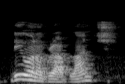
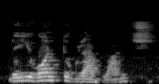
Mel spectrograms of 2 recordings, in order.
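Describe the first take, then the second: First: "wanna" run together with no T; casual spoken form. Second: "want to" in two words with the T kept; careful, separate "want to"; full written form. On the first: Teacher showing spoken English, casually reduced. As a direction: slide through "wanna" as one word. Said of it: "In spoken English". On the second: Teacher reading the written version, carefully articulated. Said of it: "In written English". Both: Shown as a demonstration.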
